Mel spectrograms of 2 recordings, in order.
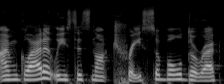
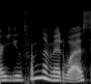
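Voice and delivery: ordinary talk

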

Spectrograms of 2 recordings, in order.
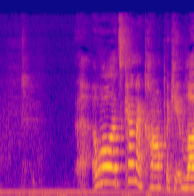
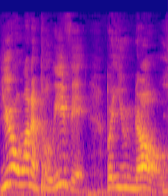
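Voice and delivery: normal talking voice

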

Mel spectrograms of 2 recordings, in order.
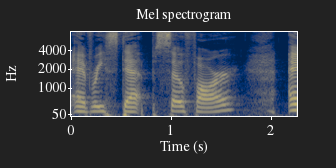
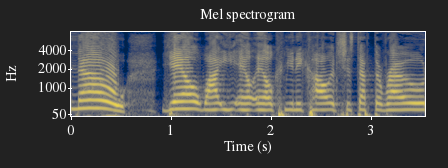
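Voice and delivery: thick put-on East Texas accent, louder; 4 semitones higher, 12 dB louder than usual. Speaker retells answering a man who asked about Yale, thick East Texas accent. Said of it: "I just put on my thickest East Texas accent".

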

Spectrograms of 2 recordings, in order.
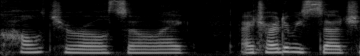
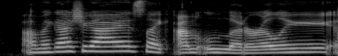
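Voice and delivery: put-on American accent, louder; 2 semitones higher, 6 dB louder than usual. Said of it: "fake an, like, a, like, American accent".

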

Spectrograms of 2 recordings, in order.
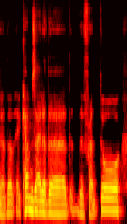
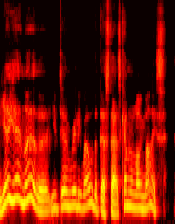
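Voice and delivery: put-on laid-back voice, much higher; 8 semitones higher than usual. Imagining how a film character would talk, imitating someone chilled out. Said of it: "like he's kind of chilled out just a little bit".

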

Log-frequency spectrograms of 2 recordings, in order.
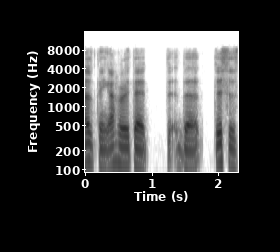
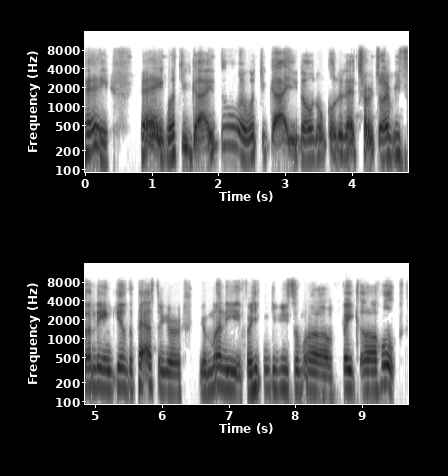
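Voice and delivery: imitated screaming, much higher pitch; 7 semitones higher, 4 dB louder than usual. Retelling how the Israelites were screaming to the people, imitating someone screaming. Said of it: "was screaming to the people".

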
